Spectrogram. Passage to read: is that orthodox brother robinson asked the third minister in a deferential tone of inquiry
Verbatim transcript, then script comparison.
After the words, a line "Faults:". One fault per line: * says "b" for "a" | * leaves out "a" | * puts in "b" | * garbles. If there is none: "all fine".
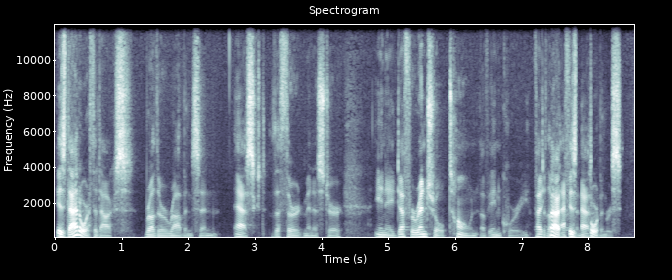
is that orthodox brother robinson asked the third minister in a deferential tone of inquiry [garbled]
Faults:
* garbles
